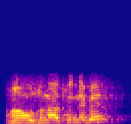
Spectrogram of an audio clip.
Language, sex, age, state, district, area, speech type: Odia, male, 60+, Odisha, Khordha, rural, conversation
